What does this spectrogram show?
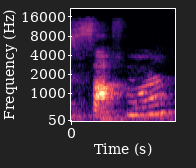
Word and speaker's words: sophomore: So freshman, 2nd year is sophomore. Sophomore. So you don't pronounce the O, silent O.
